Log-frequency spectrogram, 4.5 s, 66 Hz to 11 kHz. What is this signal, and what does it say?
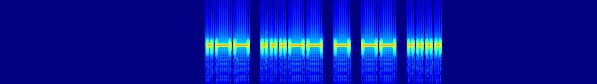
Morse code, heard as a keyed tone, about 36 wpm, 700 Hz. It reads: W3TMH
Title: USA Call Signs - 5 Characters - Repeated 2x - 35wpm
